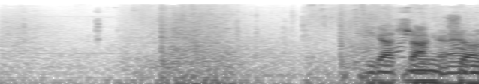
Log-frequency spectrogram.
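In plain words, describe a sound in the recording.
Gunfire bursts loudly.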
